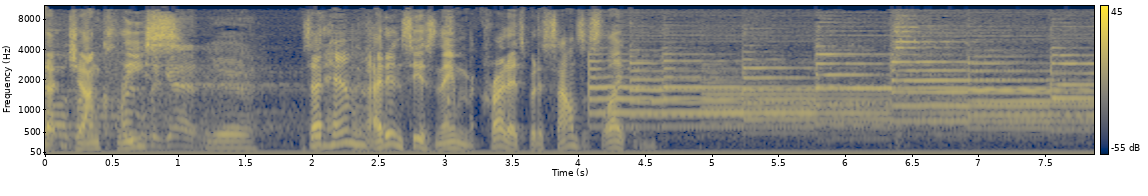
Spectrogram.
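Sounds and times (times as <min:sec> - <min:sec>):
speech: 0:00.0 - 0:04.7
clock bells chiming a tune: 0:04.1 - 0:07.8.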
